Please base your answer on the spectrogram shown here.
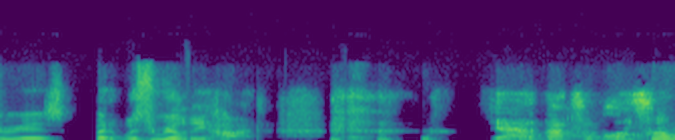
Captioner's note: chuckles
